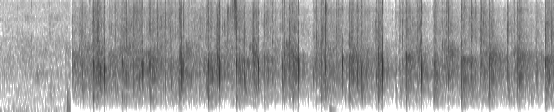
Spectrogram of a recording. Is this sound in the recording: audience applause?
yes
